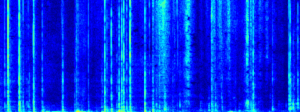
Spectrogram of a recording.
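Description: A printed cardboard tea box holding tea bags is held in both hands and tapped with long nails. Quick, dry clicks and dull hollow knocks come in an irregular series, mixed with light scratchy rustling between the taps.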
